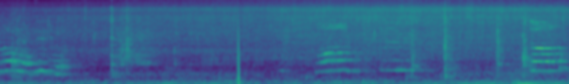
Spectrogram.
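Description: Raw potato sticks sizzling as they fry in a pan of oil, stirred and turned with a metal utensil that clicks against the pan now and then, with one sharp click a little after three seconds in. A few brief high voice sounds break in over the frying, the loudest near the end.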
